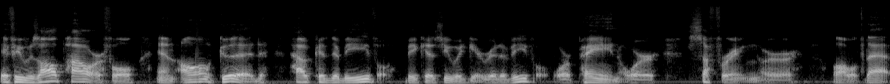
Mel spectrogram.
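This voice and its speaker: Vocal fry runs through a man's fairly low voice as it makes very wide pitch swings. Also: fairly slow pace. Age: 70s. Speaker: atheist activist and podcast host. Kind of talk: casual interview. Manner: halting, with fillers.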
